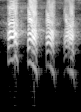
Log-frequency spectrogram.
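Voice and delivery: high loud fake cackle; a hammed-up wine-glass laugh; mocking cackle. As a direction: cackle like a smug reality star. Mock cackle of Brittany.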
